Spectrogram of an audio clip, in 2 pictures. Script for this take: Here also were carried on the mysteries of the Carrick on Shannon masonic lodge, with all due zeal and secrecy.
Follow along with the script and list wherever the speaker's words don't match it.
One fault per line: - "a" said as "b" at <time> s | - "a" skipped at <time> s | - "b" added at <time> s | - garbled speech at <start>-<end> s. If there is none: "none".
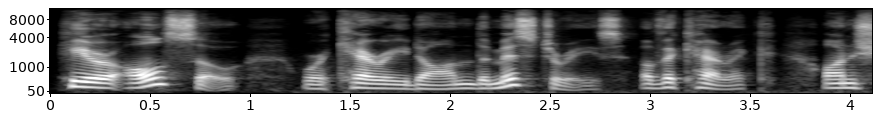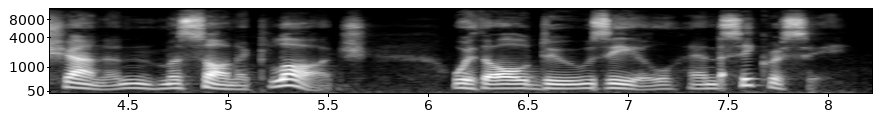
none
